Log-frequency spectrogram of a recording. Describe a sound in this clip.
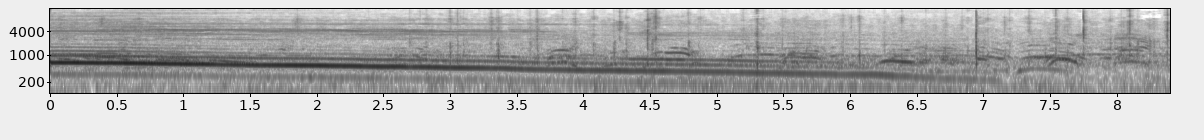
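A large stadium crowd cheers and roars.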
